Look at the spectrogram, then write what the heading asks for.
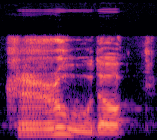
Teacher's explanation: the K for singing has to be put more towards voiced right so if you think about all your consonants in pairs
